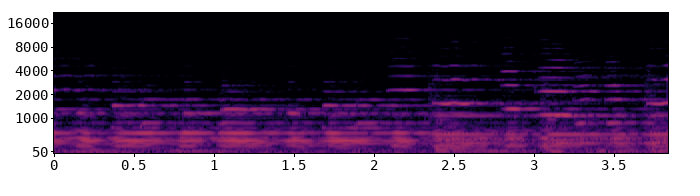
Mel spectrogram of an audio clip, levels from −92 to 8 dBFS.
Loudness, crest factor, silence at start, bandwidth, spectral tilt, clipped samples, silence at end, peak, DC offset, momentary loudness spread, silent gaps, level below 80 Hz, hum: -47 LUFS; 14 dB; 0 s; 11.5 kHz; -6 dB/octave; under 0.1%; 0 s; -34 dBFS; under 0.1%; 3 LU; none; -62 dBFS; none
